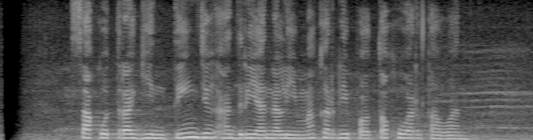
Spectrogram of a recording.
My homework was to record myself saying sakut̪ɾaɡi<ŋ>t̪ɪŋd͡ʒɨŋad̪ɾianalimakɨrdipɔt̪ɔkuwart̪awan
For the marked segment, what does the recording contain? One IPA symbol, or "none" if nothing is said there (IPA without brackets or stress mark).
n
